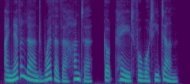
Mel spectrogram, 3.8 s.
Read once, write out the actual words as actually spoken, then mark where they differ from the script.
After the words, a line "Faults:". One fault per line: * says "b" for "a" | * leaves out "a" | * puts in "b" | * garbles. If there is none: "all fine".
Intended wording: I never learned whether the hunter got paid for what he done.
I never learned whether the hunter got paid for what he done.
Faults:
all fine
